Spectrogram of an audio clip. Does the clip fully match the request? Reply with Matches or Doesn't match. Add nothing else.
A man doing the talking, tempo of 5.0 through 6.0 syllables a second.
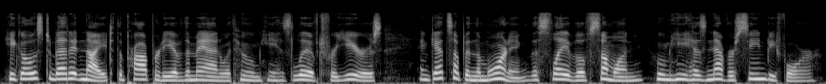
Doesn't match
